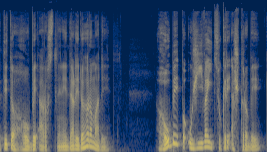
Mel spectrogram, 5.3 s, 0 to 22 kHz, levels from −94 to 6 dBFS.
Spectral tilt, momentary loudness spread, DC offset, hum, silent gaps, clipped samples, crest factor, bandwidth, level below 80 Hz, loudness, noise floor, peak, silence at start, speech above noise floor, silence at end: -6 dB/octave; 7 LU; under 0.1%; none; none; under 0.1%; 18 dB; 17.5 kHz; -34 dBFS; -20 LUFS; -66 dBFS; -2 dBFS; 0 s; 46 dB; 0.15 s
